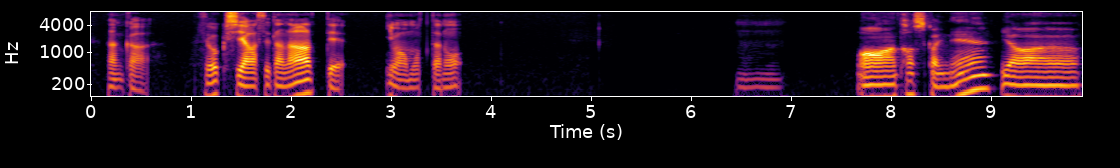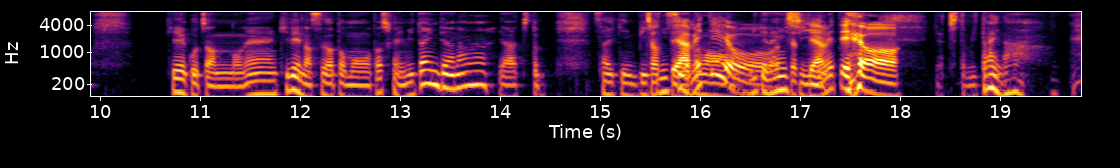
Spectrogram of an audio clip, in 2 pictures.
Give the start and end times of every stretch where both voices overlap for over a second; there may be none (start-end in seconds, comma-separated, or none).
15.5-17.3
